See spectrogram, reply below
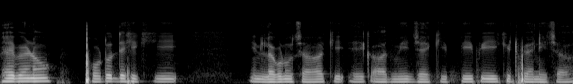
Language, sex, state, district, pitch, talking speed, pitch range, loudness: Garhwali, male, Uttarakhand, Tehri Garhwal, 125 Hz, 165 wpm, 120-135 Hz, -25 LUFS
